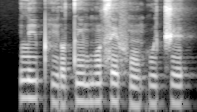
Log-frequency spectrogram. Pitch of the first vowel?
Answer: high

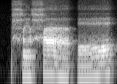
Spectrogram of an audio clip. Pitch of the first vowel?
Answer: low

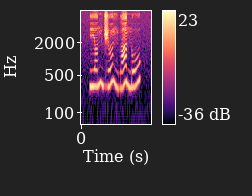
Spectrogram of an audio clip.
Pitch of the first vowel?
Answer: rising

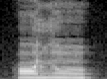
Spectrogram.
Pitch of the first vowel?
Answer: low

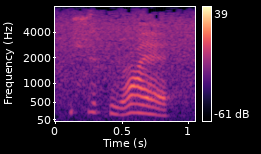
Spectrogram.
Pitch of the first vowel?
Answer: high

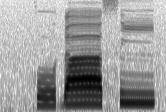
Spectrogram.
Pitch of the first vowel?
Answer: low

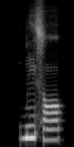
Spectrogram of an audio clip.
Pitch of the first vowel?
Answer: high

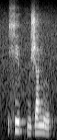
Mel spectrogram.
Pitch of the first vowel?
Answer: high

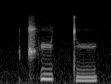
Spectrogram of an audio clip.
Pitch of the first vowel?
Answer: high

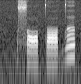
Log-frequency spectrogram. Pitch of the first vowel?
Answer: low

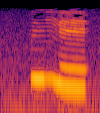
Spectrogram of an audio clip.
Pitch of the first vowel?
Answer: high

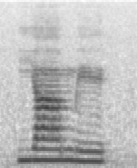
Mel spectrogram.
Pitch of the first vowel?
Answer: high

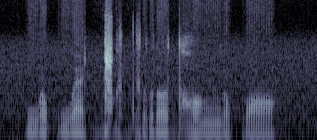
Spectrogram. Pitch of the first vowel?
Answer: high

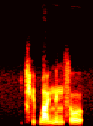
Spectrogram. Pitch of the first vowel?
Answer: rising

